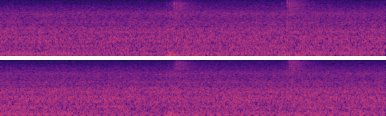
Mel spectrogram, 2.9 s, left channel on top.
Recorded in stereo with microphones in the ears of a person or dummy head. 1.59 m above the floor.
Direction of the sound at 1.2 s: 35° left (ahead or behind).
